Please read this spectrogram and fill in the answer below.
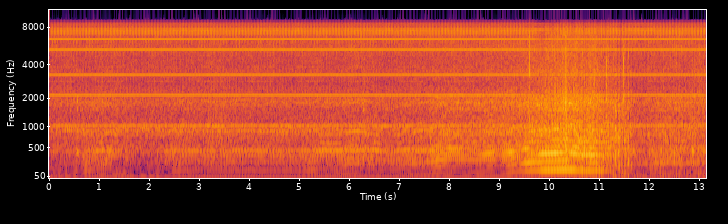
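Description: A 4x4's engine under load, recorded from inside the cab, rising in pitch and dropping back several times as the vehicle drives off-road. It is loudest and highest about ten seconds in, then falls away sharply just before the end.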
